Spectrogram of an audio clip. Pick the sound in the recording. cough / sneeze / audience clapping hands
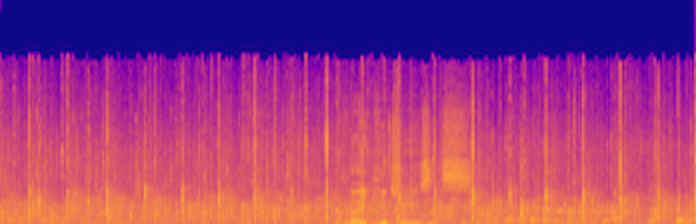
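audience clapping hands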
